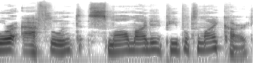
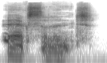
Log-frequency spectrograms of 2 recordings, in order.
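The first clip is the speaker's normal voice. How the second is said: very low, rasping satisfaction; 10 semitones lower, slower than usual. A narrator's reading. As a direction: rasp it out deep and sinister. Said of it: "he rasped".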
